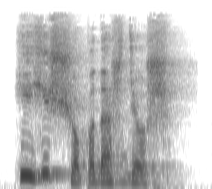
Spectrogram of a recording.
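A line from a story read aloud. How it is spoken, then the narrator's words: Curt, angry. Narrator (Russian): отрезала сердито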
